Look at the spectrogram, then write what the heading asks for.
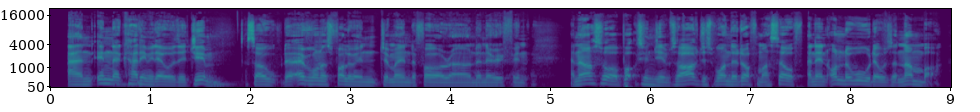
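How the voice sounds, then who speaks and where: A man with a London accent talks very fast at a medium pitch, his pitch varying in an ordinary way. His loudness stays very even on a very clean recording with a silent background. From East London, England. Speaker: professional boxer. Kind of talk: casual chat.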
